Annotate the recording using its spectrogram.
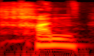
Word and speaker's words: Khan: Il y a un film qui va nous apprendre qu'il faut vraiment le prononcer Khan.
